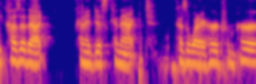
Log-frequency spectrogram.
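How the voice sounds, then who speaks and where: A woman speaks with an American accent in an unremarkable speaking voice. Her pitch is medium, with ordinary variation. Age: 60s. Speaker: person in recovery. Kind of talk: interview testimony.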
